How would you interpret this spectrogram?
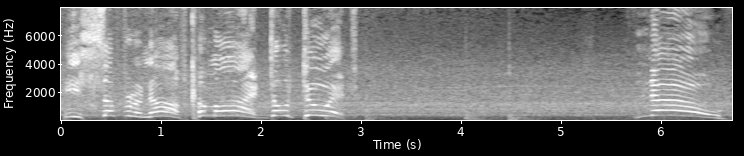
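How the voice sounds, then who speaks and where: Dramatic wrestling commentator for a video game: high pitch, earnest, heavy arena noise around him. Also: male voice, lively intonation, takes it slowly, exaggerated voice. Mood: dismayed. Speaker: commentator and announcer. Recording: loud arena noise behind.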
